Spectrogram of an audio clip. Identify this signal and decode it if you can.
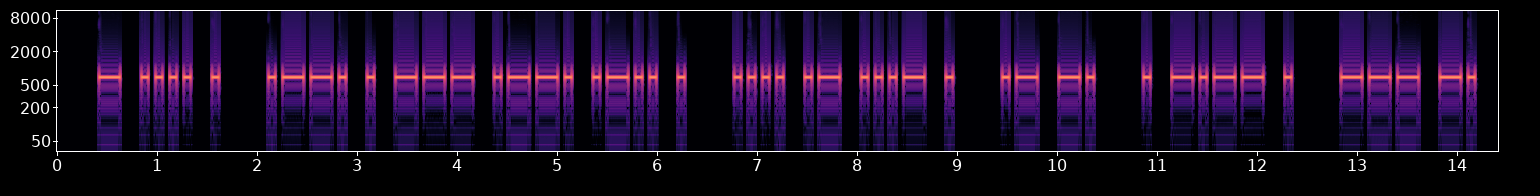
Morse code, heard as a keyed tone, about 17 wpm, 700 Hz. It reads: THE PEOPLE HAVE AN EYE ON
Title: Sentences from Top 1000 Words - Review Part 1 - 17wpm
